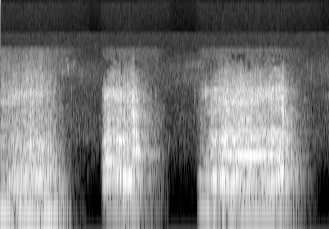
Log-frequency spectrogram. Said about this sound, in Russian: Конечно, медведь. Разве кто-то отважится поспорить с бурым гигантом? Нет таких смельчаков. Не волнуйтесь, медведь миролюбив, можно сказать, добродушен.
